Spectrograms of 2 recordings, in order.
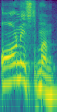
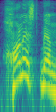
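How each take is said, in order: First: The word begins with a vowel sound. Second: The word begins with an h sound. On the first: The speaker calls it right. "উচ্চারণ কিন্তু অনেস্ট man ... ভাওয়েলের মতো কিন্তু উচ্চারণ হয়েছে" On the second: The speaker calls it wrong. "এখানে উচ্চারণ কিন্তু হনেস্ট man না"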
